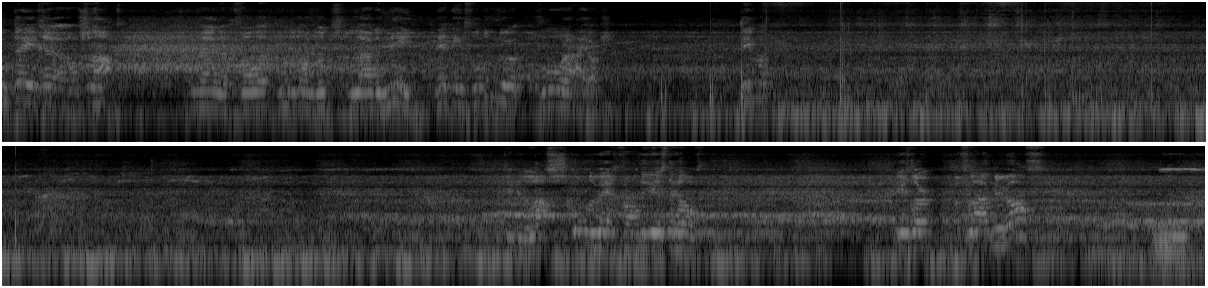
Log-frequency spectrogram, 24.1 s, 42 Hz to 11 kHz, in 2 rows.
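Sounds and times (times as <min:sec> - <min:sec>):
stadium crowd murmur on television: 0:00.0 - 0:24.0.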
